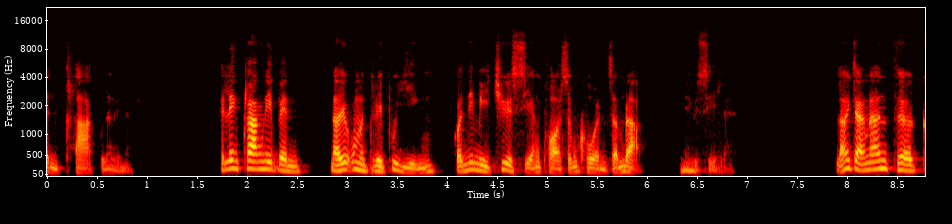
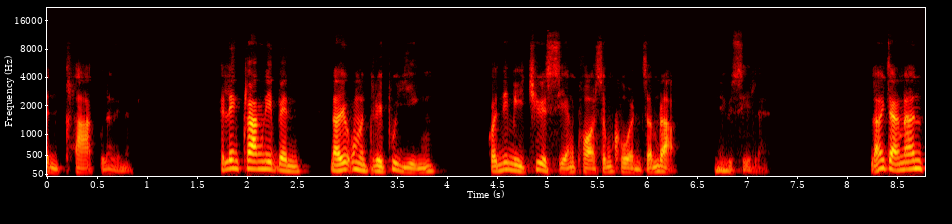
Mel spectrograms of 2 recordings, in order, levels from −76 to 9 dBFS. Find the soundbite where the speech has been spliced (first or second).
first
